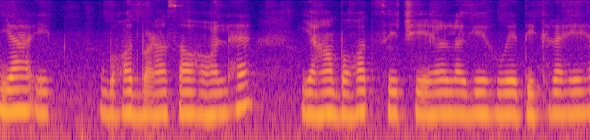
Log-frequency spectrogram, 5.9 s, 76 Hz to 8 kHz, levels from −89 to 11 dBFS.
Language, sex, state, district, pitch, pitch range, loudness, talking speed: Hindi, female, Uttar Pradesh, Jalaun, 185 Hz, 180-190 Hz, -17 LUFS, 160 wpm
